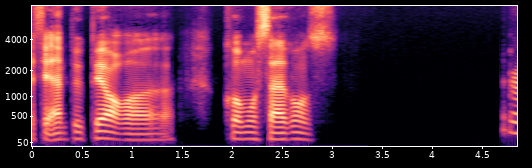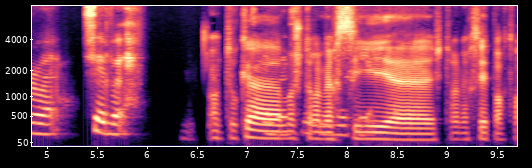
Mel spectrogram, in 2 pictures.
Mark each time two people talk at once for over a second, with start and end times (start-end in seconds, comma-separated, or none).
7.0-8.3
